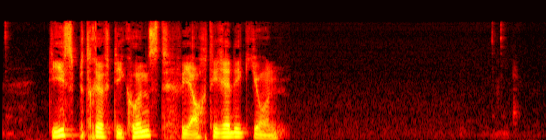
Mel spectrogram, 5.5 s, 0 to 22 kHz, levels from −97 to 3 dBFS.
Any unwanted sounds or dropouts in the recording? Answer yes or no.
no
